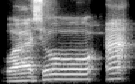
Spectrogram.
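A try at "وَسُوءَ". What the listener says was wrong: Ada tasdid tuh, Pak. Wassu. Wassu. Nyamber.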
